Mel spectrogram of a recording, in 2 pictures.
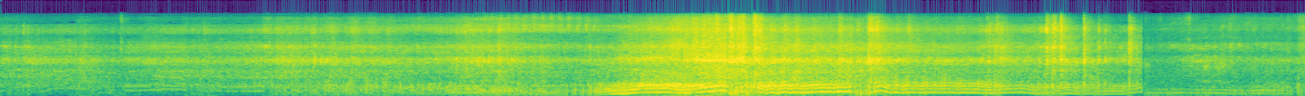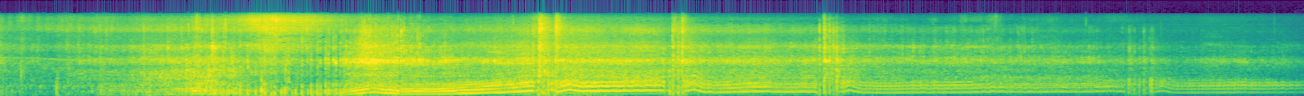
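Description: Mitsubishi Lancer Evolution rally cars with turbocharged four-cylinder engines at full speed on a gravel stage, revving hard with the pitch climbing and dropping at each gear change and lift, and short sharp cracks over the engine. Two loud passes, one about six seconds in and another about fifteen seconds in, then the engine note fades away.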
